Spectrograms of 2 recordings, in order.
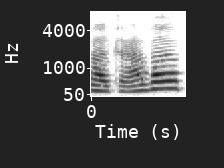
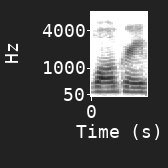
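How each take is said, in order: First: The name is said with a non-English pronunciation. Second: The name is said with an English pronunciation. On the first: "I'm going to say Jan Valgrava" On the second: "I'll say Walgrave as the English pronunciation"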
